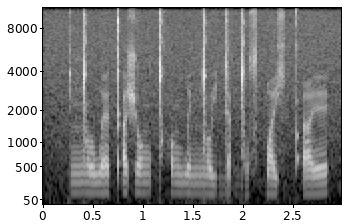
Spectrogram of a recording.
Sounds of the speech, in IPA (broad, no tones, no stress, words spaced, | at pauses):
ŋ͡ǀowɛ kʼaʃɔŋǀʰɔŋwe ŋ͡ǀojɟaɡ͡ǀusˤk͡peç qʼe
